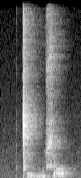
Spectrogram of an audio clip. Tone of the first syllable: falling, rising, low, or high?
low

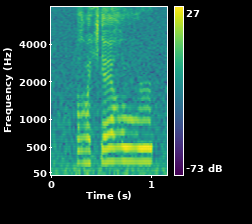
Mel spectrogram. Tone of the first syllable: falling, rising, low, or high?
low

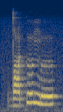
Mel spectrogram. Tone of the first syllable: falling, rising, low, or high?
low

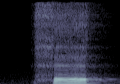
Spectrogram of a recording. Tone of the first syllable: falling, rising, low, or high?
high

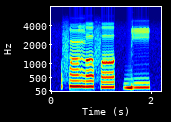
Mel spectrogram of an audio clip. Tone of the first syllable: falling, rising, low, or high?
high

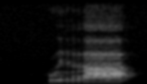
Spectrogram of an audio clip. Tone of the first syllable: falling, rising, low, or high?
low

